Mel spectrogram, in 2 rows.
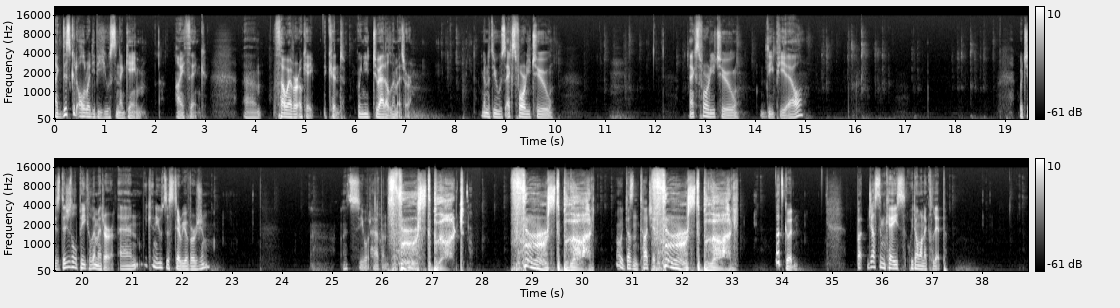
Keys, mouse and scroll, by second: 2.4 click, 4.1-4.6 scroll up 2, 5.8 click, 6.6 right click, 7.8 click, 8.9-10.5 typing, 11.5 Return, 12.4-15.3 typing, 15.5 Left, 16.0 Home, 16.4 Delete, 17.4 x, 18.4 4, 18.7 End, 21.7 click, 22.6 click, 24.6 click, 25.4 click, 25.6 space, 27.9 space, 28.3 click, 28.7 space, 30.2 space, 30.3 click, 31.3 space, 33.1 space, 33.6 click, 36.9 click, 37.4 click, 38.8 click.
